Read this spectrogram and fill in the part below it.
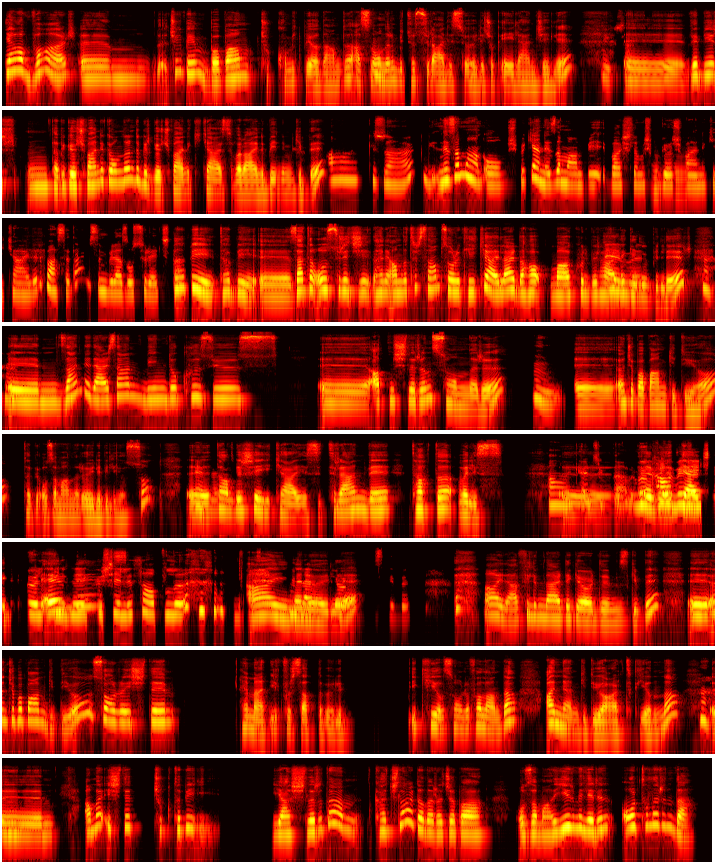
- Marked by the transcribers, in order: other background noise; other noise; chuckle; chuckle; swallow
- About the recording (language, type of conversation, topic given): Turkish, podcast, Aile büyüklerinizin anlattığı hikâyelerden birini paylaşır mısınız?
